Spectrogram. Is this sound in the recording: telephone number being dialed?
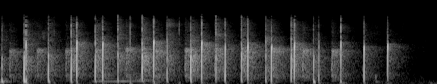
no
